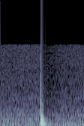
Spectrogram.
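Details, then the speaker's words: Single soft low thump: first Korotkoff sound over the brachial artery during cuff deflation with a manometer, marking the systolic blood pressure reading; nursing training demonstration. "watch the manometer and note the reading when you hear the first karodka sound it will sound like this"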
